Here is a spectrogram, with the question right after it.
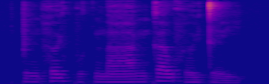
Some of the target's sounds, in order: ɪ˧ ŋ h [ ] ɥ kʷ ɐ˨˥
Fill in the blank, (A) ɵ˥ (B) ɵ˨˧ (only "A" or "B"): A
